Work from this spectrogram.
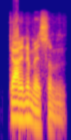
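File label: "dynamism", American English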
